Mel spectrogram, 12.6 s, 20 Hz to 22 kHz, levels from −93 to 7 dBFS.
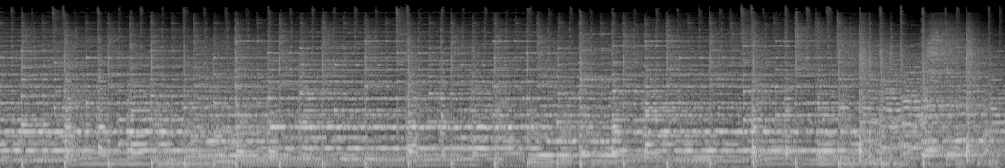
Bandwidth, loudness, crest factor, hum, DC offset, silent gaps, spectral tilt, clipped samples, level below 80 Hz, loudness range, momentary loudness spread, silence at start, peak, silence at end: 18.5 kHz; -20 LUFS; 18 dB; none; under 0.1%; none; -4 dB/octave; under 0.1%; -44 dBFS; 1 LU; 2 LU; 0 s; -2 dBFS; 0 s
